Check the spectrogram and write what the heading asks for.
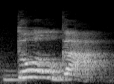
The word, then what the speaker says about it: долго: Por lo tanto, la segunda O la vamos a pronunciar como A.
